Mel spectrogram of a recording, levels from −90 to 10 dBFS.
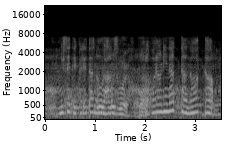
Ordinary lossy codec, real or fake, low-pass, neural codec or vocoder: none; fake; 7.2 kHz; codec, 16 kHz, 4.8 kbps, FACodec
